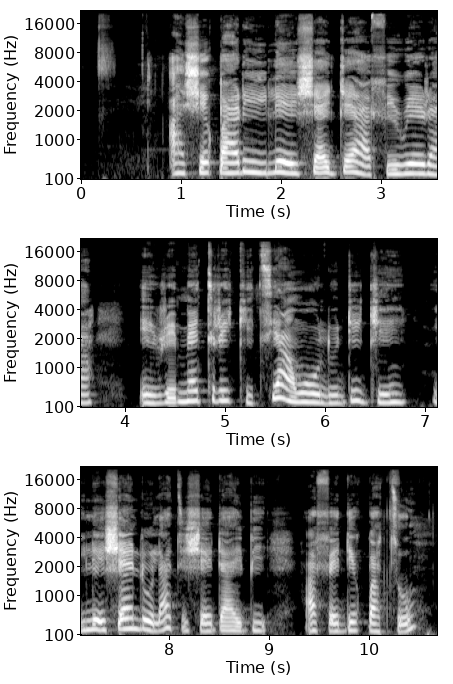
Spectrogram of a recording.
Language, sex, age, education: Yoruba, female, 15-29, tertiary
